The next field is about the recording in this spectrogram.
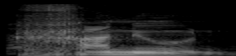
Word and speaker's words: Hanun: Did you like my pronunciation there? That's super Hebrew. Hanun. You want to try with me? They get that little thing in the back of the throat.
